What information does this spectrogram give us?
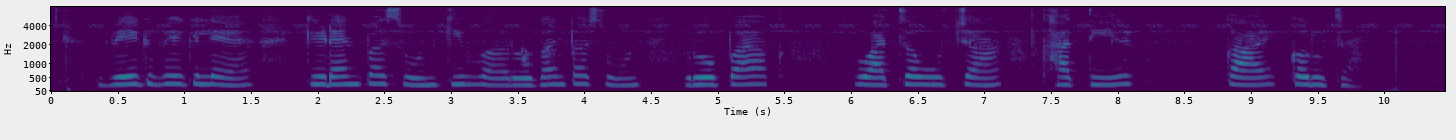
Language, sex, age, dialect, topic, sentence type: Marathi, female, 18-24, Southern Konkan, agriculture, question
